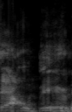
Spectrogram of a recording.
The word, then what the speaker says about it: Albert: And so I have to always remind them that my first name is Albert. That's it. It's the French pronunciation, born and raised in New Orleans.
